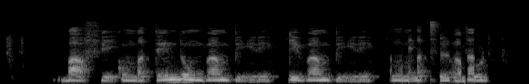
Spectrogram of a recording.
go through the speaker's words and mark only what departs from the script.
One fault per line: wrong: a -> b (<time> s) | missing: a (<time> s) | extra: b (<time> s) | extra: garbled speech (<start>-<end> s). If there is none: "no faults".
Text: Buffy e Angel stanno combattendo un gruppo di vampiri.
missing: e Angel stanno (1.1 s)
wrong: gruppo -> vampiri (2.0 s)
extra: garbled speech (3.9-4.9 s)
